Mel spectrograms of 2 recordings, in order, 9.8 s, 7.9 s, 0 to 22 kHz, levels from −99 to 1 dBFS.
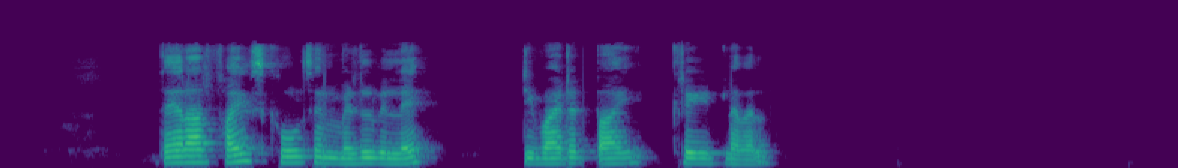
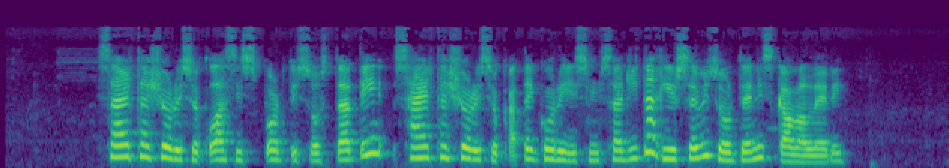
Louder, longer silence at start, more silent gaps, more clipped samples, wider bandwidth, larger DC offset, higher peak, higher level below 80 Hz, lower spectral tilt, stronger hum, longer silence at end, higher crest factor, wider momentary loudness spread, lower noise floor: second, -37 LUFS vs -19 LUFS; first, 1.35 s vs 0.85 s; first, 4.31-4.35 s vs none; neither; second, 7.6 kHz vs 11.5 kHz; neither; second, -18 dBFS vs -4 dBFS; second, -80 dBFS vs -68 dBFS; about the same, -4 dB/octave vs -4.5 dB/octave; neither; first, 3.4 s vs 0.9 s; first, 22 dB vs 16 dB; first, 11 LU vs 7 LU; first, under -90 dBFS vs -71 dBFS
